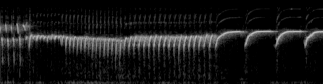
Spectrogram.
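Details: Belgian canary singing a training song: a long rapid trill around the upper-middle range, followed by repeated bright upward-swept whistled notes, clear and loud with no other sounds.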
